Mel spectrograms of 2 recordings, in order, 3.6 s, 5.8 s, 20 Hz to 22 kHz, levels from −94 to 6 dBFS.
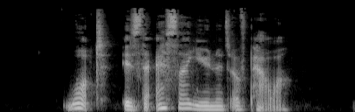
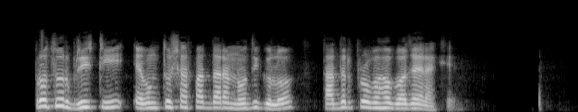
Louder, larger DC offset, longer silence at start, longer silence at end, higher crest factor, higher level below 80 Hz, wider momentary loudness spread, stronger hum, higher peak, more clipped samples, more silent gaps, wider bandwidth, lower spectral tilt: second, -24 LUFS vs -17 LUFS; neither; first, 0.65 s vs 0.35 s; second, 0.65 s vs 1.25 s; about the same, 18 dB vs 16 dB; about the same, -60 dBFS vs -58 dBFS; first, 12 LU vs 7 LU; neither; second, -8 dBFS vs 0 dBFS; neither; neither; first, 16.5 kHz vs 5.8 kHz; second, -4.5 dB/octave vs -9 dB/octave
